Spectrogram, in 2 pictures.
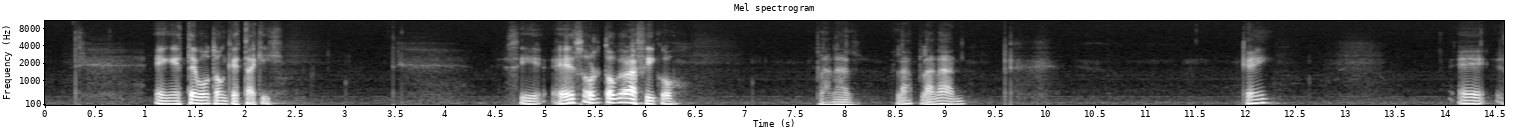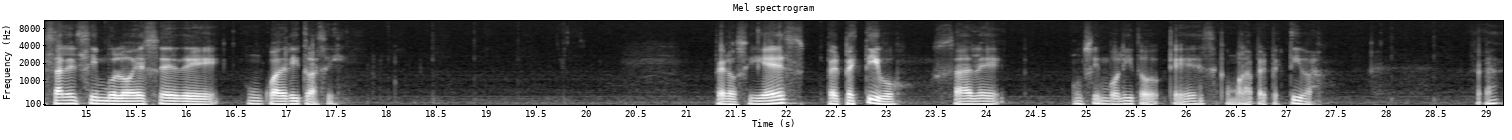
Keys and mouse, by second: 1.6-5.5 drag, 10.6 click, 15.2-22.4 drag, 24.2-25.3 drag, 25.9-29.1 drag.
